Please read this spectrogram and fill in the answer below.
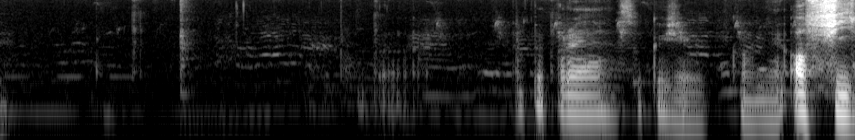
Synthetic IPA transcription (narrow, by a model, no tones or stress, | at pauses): apøprɛsəkəʒəkʰɔnɛʔɔfi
